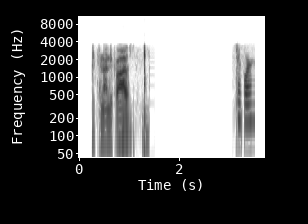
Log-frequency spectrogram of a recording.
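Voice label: Sheriff's Office Dispatch; WSO DISP 3; Wake; p25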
